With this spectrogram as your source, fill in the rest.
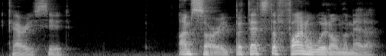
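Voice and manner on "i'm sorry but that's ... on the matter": loud, authoritative refusal; commanding officer, voice raised; firm final word. Acted. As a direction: shut the argument down firmly. Commander closes the argument.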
